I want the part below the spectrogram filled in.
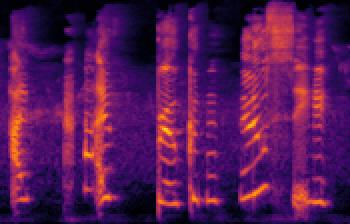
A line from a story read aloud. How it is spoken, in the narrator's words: she sobbed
